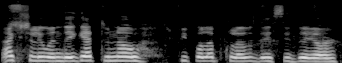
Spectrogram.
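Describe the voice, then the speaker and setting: A woman from Slovenia with a Slovenian accent, telling personal stories reflectively in conversation and haltingly thinking aloud as an interview guest. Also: on the high side, steady tone, dark tone, rough recording.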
